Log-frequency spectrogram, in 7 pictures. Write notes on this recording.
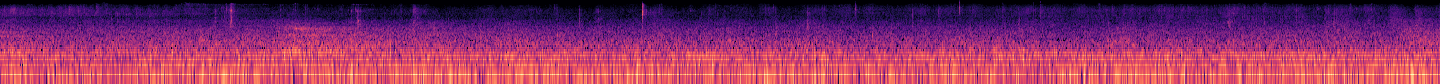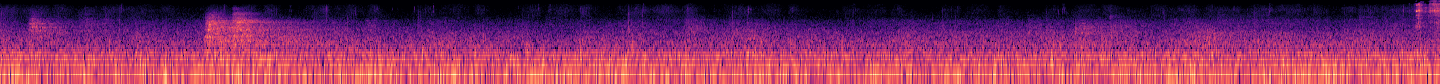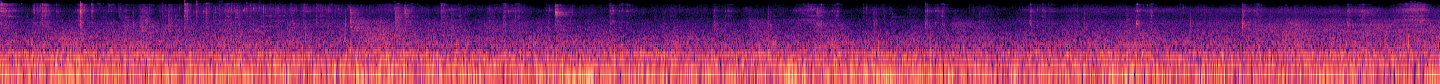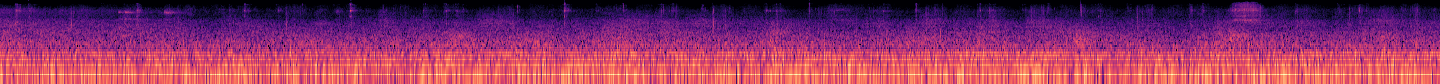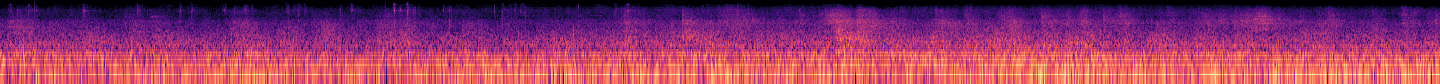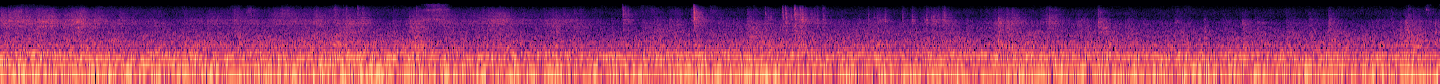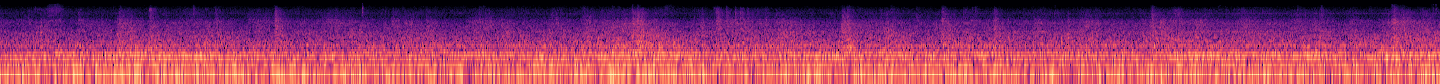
recorded and created by Benjamin Vinck with a Tascam recorder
